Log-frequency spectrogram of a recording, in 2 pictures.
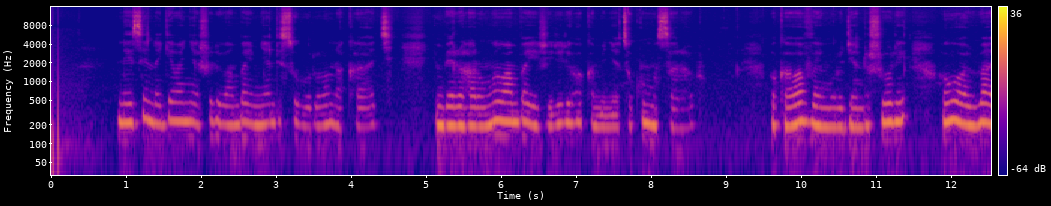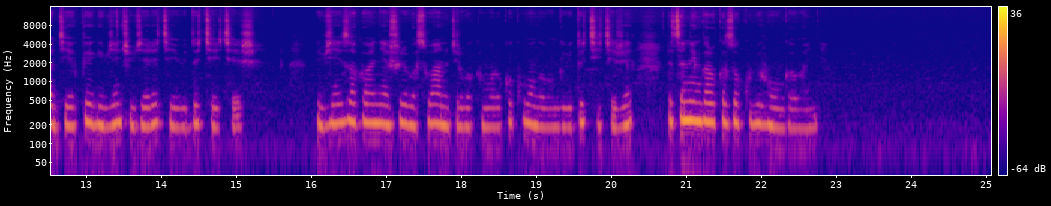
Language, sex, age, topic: Kinyarwanda, female, 18-24, education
